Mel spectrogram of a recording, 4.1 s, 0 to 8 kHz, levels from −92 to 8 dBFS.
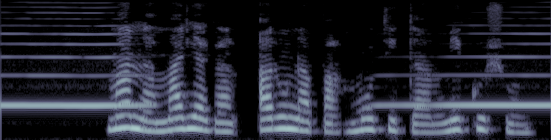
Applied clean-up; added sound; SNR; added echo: none; Wind instrument, woodwind instrument; 4 dB; none.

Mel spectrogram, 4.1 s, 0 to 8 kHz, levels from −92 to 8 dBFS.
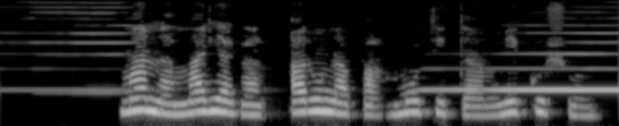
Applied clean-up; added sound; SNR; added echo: classical method log-MMSE.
